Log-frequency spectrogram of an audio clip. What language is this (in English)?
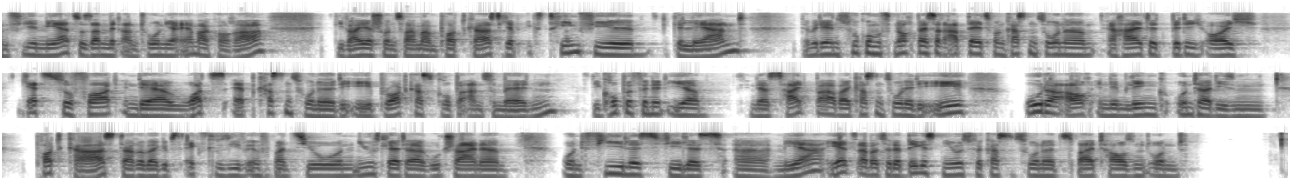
German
